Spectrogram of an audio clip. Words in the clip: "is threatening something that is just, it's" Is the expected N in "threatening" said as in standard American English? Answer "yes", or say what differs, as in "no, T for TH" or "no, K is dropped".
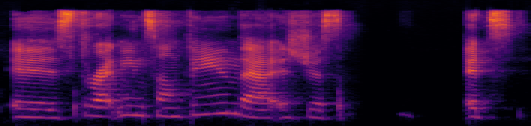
yes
